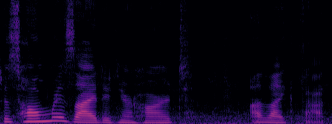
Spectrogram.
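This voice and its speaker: A woman teacher reading a storybook to pupils, expressive, with casual asides and questions to the young listeners. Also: mid-range voice, normal speed, slight background noise. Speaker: elementary school teacher.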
